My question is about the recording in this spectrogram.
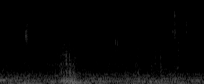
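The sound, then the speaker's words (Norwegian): Swallowing and wet mouth sounds of a person who has just drunk a cup of tea, a few soft clicks and gulps spread over two seconds, with no talking. “du kommer til å høre meg svelge veldig mye, for jeg drakk litt eh, Jeg drakk egentlig en hel kopp med te her, her i stad.”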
